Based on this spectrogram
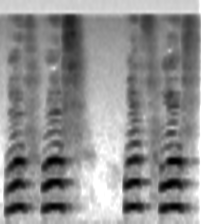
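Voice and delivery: high, loud playful woof; barking dog. Acted. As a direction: bark it out like a puppy. Imitating the dog for a toddler.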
